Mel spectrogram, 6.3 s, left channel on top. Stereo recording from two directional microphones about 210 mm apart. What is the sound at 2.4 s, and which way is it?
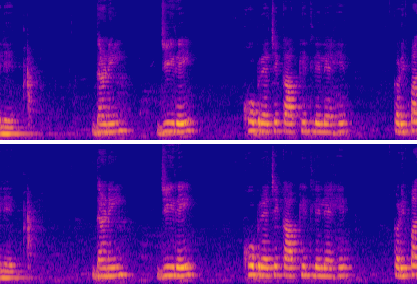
Speech, 10° left (ahead or behind).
